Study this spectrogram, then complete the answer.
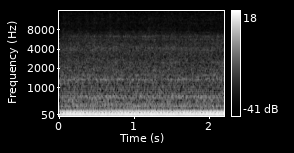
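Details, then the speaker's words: Farmall tractor in charging-system test with battery cable removed: steady, even low chug with no knocks, misses or surges; it keeps running, showing generator and charging system work properly. "Okay, my cable's off and my tractor is still running, which shows that my charging system is working properly."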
